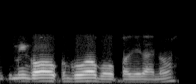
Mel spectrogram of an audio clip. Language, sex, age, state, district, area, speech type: Goan Konkani, male, 18-30, Goa, Tiswadi, rural, conversation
